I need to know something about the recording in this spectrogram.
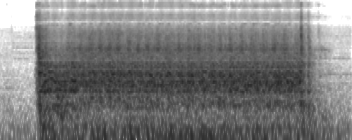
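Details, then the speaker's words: Carbureted truck that stopped running: spark present, drop of gas seen at carburetor, flooding suspected, fuel with water contamination; about three seconds of even, quick cranking that never catches, crank no start from flooding and water in fuel. "so put the plug back on i am noticing a drop of gas right here so possibly we're flooding over"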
